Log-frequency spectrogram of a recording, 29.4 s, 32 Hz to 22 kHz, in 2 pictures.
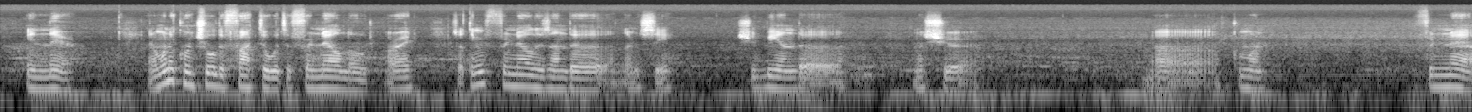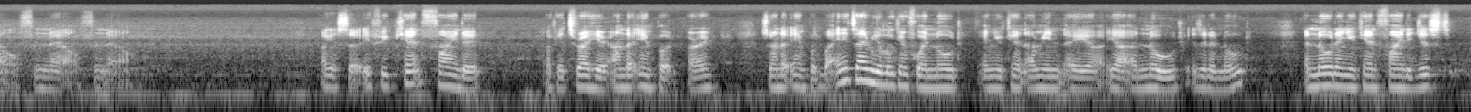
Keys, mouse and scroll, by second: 1.6 click, 2.9 shift+a.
